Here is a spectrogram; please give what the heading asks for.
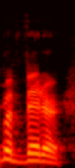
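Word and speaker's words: Pavitr: said Paviter, but they pronounce it different in the movie.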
